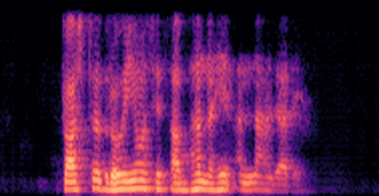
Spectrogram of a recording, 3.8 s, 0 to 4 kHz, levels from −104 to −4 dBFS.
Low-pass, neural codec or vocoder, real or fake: 3.6 kHz; codec, 24 kHz, 0.9 kbps, DualCodec; fake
